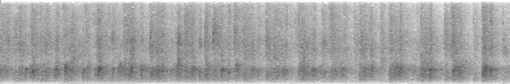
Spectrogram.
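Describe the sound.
A church audience applauding during a worship service: loud, dense clapping that runs continuously and evenly for the whole stretch, with no voices standing out.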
